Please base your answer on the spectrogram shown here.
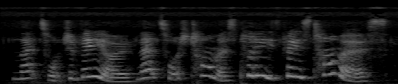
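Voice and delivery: put-on high, swooping childish plea; begging small child. A narrator's reading. Little Maxie begging to watch Thomas, pleading. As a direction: pester and plead, voice shooting up on please. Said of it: "Maxie begged".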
